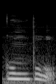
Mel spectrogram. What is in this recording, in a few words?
"gong1 bu4", Chinese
